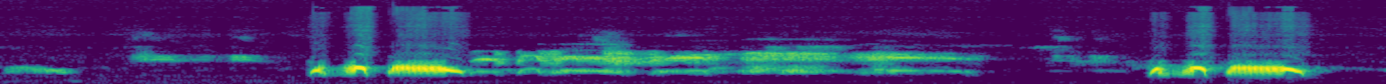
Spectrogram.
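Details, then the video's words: Spotted dove decoy calling, urging and calling coos: a soft opening note, a loud low coo phrase of quick hoots and a long note, a stretch of quieter rough chattering notes, then another loud coo phrase. "tiếng chim cu gáy Mồi thúc và gáy gọi"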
